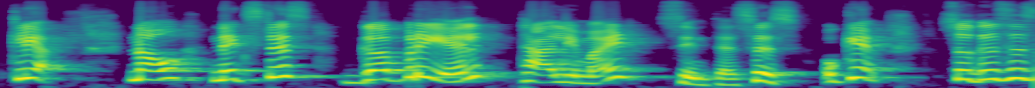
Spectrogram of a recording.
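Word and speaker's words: Phthalimide: Okay, so P here is silent, we call it as thalamide.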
